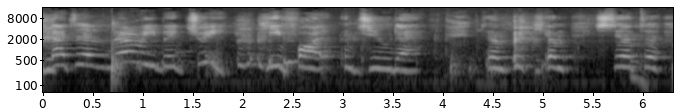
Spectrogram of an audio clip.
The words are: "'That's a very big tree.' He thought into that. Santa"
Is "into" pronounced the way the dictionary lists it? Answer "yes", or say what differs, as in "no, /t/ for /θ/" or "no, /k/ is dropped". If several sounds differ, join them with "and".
no, /n/ is dropped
